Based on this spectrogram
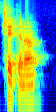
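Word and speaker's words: cetanā: Also, I think I remember there was the Pali term for intention, and it's chetana. – Okay. – It's volition, intention, or directionality. – How do you spell that? – It's C-E-T-A-N-A, and the last A is long.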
